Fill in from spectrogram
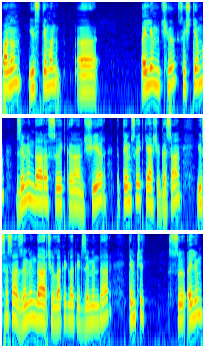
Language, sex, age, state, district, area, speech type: Kashmiri, male, 60+, Jammu and Kashmir, Ganderbal, rural, spontaneous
